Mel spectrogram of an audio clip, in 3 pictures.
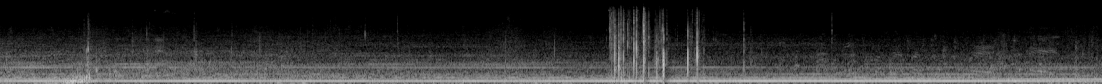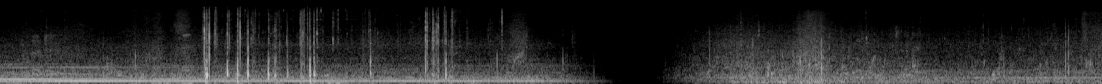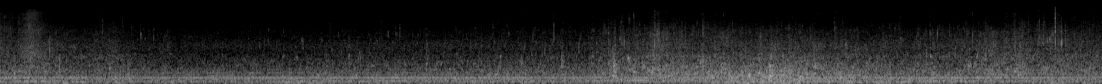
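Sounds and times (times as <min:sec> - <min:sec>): wind on microphone: 0:00.0 - 0:01.4
water lapping at rocks: 0:06.1 - 0:07.6, 0:10.8 - 0:16.2, 0:24.6 - 0:33.0.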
